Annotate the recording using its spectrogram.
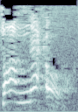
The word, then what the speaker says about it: phaneo: If you were to transliterate it into English, it'd be F-T-H-A-N-E with a long O. Phaneo. Put the together is not easy.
